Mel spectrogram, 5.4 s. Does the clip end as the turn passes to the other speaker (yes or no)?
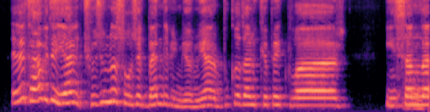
no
